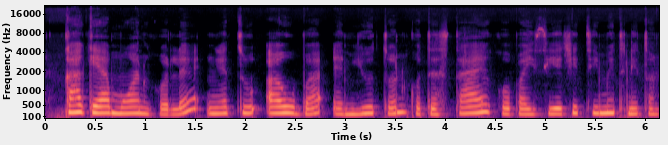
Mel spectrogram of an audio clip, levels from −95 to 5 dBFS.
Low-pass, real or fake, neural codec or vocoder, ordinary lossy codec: 19.8 kHz; real; none; none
